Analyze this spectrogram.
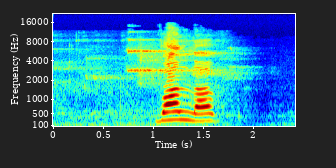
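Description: A young woman shouts loudly in triumph.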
